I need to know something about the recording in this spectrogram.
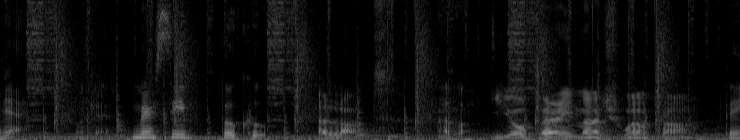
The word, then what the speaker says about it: beaucoup: So beaucoup is like this. So you have a Perfect. P that you do not pronounce the P. I think you know this one, right? Yes. Okay. Merci beaucoup.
